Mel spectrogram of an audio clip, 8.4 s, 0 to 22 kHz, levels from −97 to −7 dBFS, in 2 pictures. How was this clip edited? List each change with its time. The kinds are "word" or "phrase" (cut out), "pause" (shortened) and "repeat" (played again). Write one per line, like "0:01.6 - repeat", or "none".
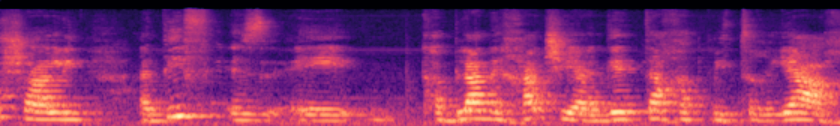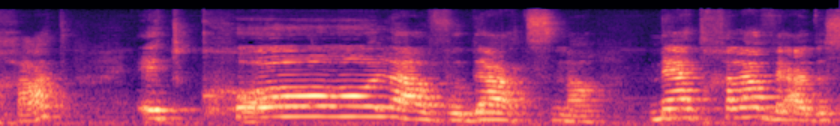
none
